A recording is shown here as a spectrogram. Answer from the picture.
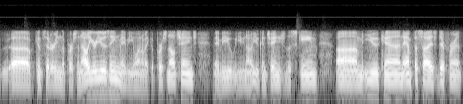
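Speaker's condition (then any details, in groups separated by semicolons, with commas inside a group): No condition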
